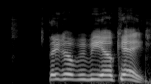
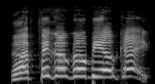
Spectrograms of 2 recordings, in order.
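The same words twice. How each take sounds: First: Said in the usual way. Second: High reassurance. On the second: Pretend. High self-reassurance, then repeated.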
